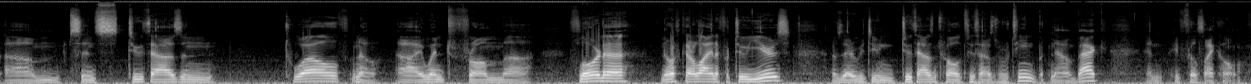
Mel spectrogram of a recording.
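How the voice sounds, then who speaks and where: A man's voice: lowish voice, a little slow, darkish tone. A man from Greece with a Greek accent, a math professor answering interview questions in a thoughtful, advising way with many fillers.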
